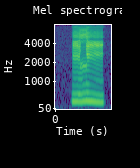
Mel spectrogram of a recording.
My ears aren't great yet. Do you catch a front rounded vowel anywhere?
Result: no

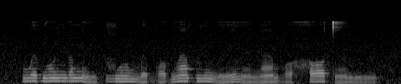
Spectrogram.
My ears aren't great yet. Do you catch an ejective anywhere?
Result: no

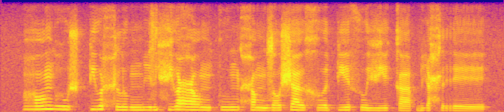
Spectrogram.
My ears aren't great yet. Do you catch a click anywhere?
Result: no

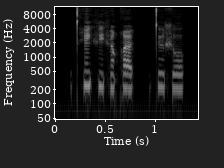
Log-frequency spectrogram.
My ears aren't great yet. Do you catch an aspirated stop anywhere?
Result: yes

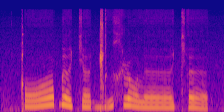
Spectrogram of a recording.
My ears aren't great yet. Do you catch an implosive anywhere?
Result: yes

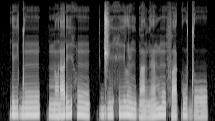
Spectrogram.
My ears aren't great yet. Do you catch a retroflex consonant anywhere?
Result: no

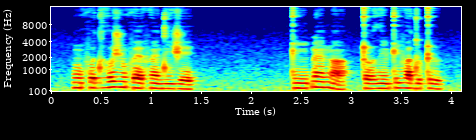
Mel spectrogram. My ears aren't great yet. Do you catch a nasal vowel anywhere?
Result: yes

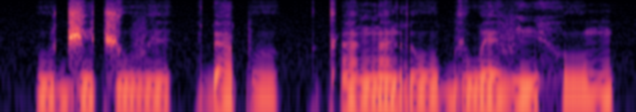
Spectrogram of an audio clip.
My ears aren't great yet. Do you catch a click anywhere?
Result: no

